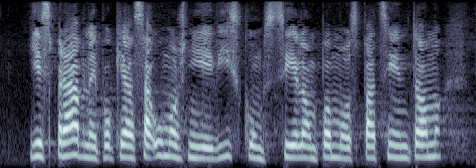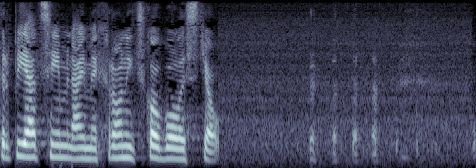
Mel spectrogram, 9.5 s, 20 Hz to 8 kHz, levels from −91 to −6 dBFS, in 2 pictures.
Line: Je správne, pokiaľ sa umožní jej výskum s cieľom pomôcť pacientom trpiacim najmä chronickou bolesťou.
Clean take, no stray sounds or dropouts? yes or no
no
